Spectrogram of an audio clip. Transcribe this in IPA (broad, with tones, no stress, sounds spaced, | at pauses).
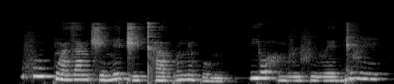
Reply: f uː˦ kʷ ã˨ z a˨ ŋ ʃ i˨ n i˦ d͡ʒ i˨˦ kʰ a˨ ɡʷ ɛ˦ n ĩ˨ p u˨ ŋ | j o˦ h ʊ˨ m v i˨ f i˨ β eː˨ ɡ i˦ v iː˦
